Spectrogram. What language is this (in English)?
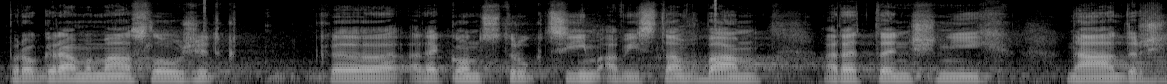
Czech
